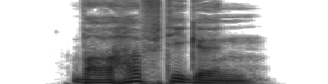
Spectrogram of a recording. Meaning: inflection of wahrhaftig: 1. strong genitive masculine/neuter singular 2. weak/mixed genitive/dative all-gender singular 3. strong/weak/mixed accusative masculine singular 4. strong dative plural
- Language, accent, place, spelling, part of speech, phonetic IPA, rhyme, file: German, Germany, Berlin, wahrhaftigen, adjective, [vaːɐ̯ˈhaftɪɡn̩], -aftɪɡn̩, De-wahrhaftigen.ogg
